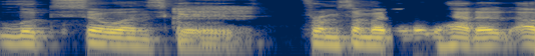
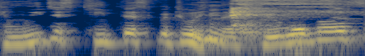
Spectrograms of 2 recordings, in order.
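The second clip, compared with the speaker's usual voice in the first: really bad put-on Southern accent, pitched up; 5 semitones higher, 6 dB quieter than usual. Quoting a movie character's line: imitating a bad southern accent. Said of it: "he had a really bad Southern accent".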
